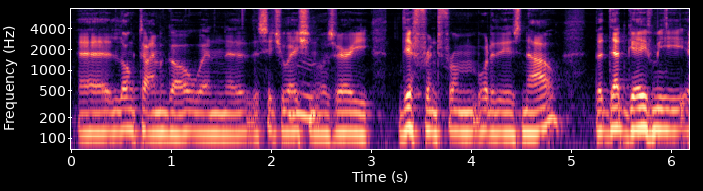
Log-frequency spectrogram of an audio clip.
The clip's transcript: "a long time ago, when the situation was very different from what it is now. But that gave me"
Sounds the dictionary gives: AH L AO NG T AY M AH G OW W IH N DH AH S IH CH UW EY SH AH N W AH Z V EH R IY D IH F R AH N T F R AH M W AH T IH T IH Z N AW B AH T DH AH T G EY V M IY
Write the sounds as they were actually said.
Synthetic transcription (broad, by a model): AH L AO NG T AY M AH G OW W IH N DH AH S IH CH UW EY SH AH N W AH Z V EH R IY D IH F R AH N T F R AH M W AH T IH T IH Z N AW B AH T DH AH T G EY V M IY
